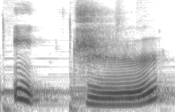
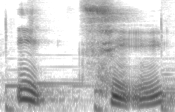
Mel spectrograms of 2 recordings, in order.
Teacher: when 一 is followed by the three other tones, first tone, flat, second tone, rising, third tone, down and up, 一 becomes the fourth falling tone.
